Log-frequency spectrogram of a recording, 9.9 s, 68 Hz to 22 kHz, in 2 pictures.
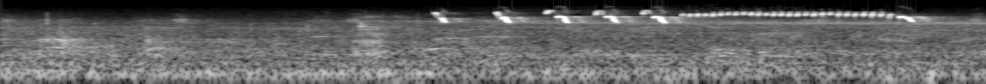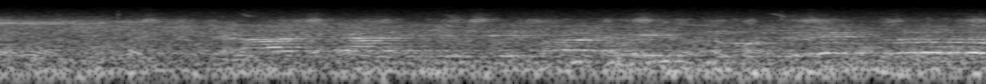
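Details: Saffron finch singing in the 'amarillo sin cierre' category of an interclub cup singing contest in Ciudadela, 08 03 2014: a few sharp high chips, then a thin, fast buzzy trill lasting about two seconds, over steady crowd murmur and voices.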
